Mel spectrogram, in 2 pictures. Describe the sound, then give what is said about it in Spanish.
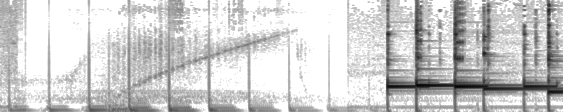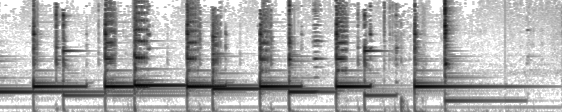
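A brief electronic musical sting: low pulsing beats give way to a bright, bell-like melody of quick plucked notes over a steady bass drone, loud and upfront with no voices. “solo voy a dar una pista a motos de ráfaga musical para adentrarnos en lo siguiente.”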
